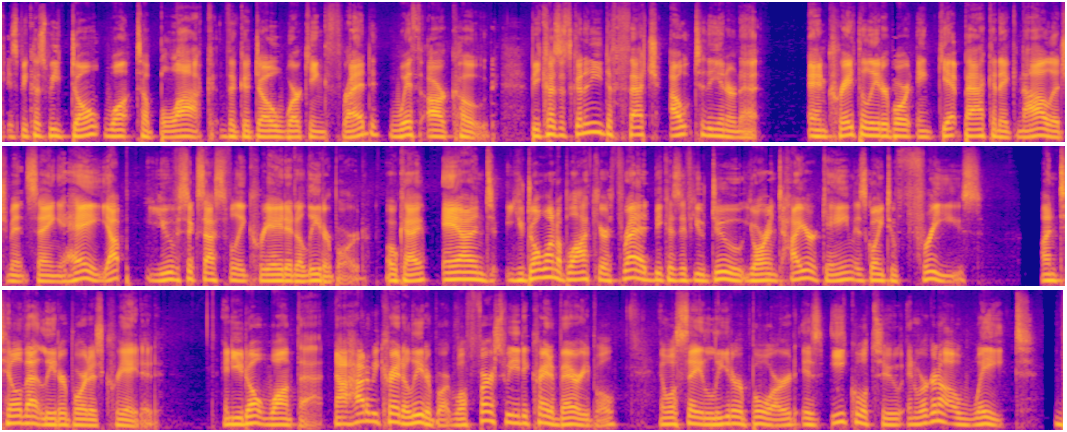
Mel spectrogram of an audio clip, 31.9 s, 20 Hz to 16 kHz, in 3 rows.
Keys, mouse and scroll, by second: 24.5 click, 25.3-26.3 typing, 27.4-31.8 typing, 31.6-31.8 scroll.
